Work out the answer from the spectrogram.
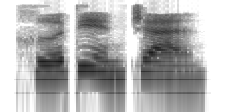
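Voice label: "核电站", Mandarin Chinese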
